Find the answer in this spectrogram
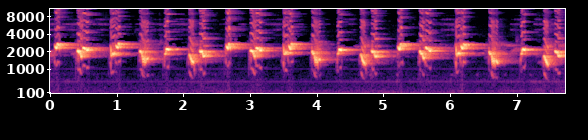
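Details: Long 'ropel' song of a yellow-vented bulbul at dawn, meant to get other bulbuls singing; an even, continuous chain of gurgling whistled phrases that alternate between a higher note and a lower one, with nothing else heard.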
